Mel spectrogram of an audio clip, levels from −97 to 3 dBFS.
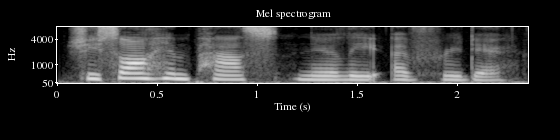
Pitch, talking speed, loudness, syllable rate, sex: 215 Hz, 180 wpm, -18 LUFS, 4.8 syllables/s, female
